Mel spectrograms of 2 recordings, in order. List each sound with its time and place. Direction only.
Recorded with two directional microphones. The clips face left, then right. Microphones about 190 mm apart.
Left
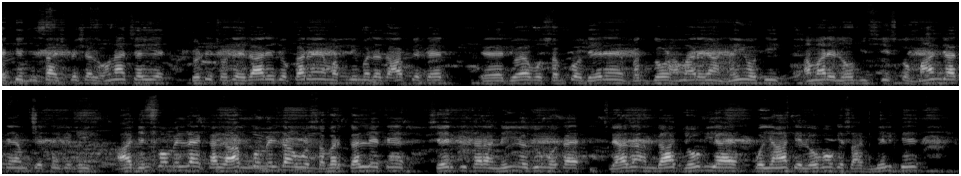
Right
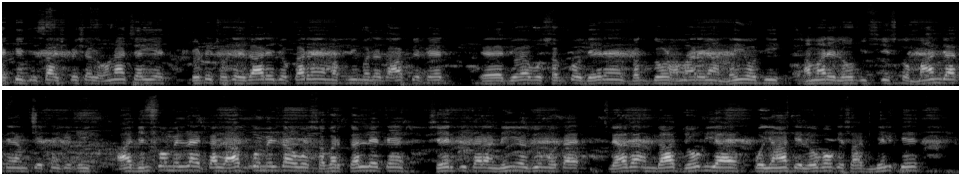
0.0 s speech: 15° right (ahead or behind)
10.8 s speech: 25° right (ahead or behind)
